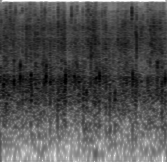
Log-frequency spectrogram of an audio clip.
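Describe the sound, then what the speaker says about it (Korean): Audience applause at a small business support forum, a loud, dense wash of clapping from a crowd holding steady throughout without any voices over it. "이왕에 박수 쳐주신 김에"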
